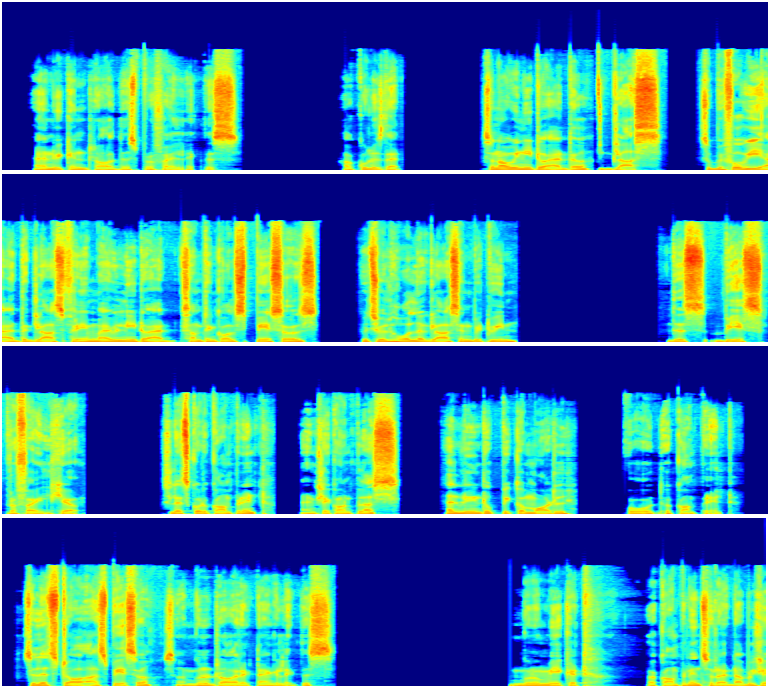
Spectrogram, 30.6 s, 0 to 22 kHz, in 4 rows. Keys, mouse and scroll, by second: 2.3 space, 2.4-2.9 scroll up 11, 2.9 middle click, 4.1-4.5 scroll down 10, 4.6-5.9 scroll up 22, 7.3-8.5 scroll down 14, 8.5-9.8 scroll up 5, 9.8-10.2 scroll down 7, 10.2 scroll up 7, 10.4 middle click, 10.9 scroll down 1, 11.3-12.3 scroll up 4, 12.3-14.4 scroll down 10, 18.0 middle click, 21.5-22.2 scroll down 10, 22.2 scroll up 4, 22.4 middle click, 23.1-24.5 scroll up 23, 24.5 r, 26.7 space, 27.1 double click, 29.4 right click.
